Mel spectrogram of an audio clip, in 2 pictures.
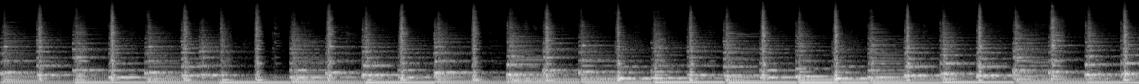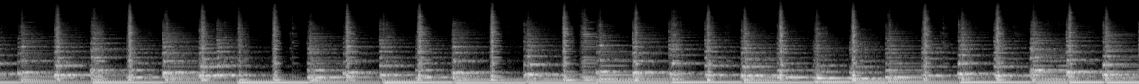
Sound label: cheerful entertainment pizz no bells; by burak sound bank; cheerful vol 16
